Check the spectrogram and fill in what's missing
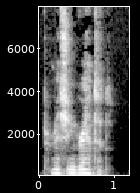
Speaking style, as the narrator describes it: she muttered

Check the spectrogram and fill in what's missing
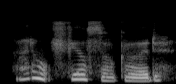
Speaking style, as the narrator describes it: she said weakly

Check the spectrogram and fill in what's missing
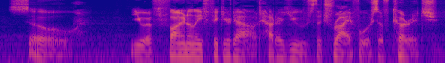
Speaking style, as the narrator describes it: Halvard said coolly

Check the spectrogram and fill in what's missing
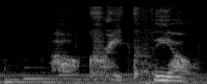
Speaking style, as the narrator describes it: whispered Catherine, seeing for the first time what Father's sword had done

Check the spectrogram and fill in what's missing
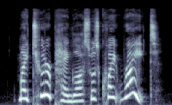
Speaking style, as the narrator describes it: exclaimed

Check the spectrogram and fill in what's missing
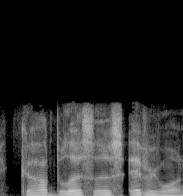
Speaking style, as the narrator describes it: he murmured

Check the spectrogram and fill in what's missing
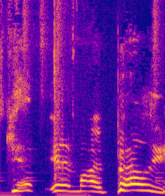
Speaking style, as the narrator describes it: he kept yelling at it over and over again

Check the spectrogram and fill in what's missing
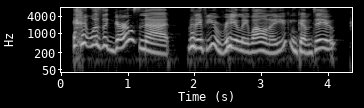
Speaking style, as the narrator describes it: laughed out

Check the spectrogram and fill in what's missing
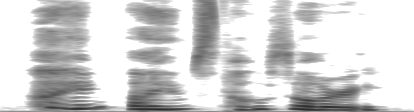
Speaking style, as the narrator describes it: she sobbed

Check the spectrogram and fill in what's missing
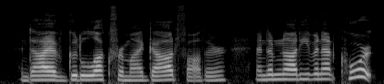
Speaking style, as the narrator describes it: cried the farmer

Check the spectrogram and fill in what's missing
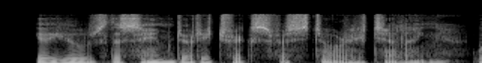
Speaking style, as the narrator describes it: Wit whispered

